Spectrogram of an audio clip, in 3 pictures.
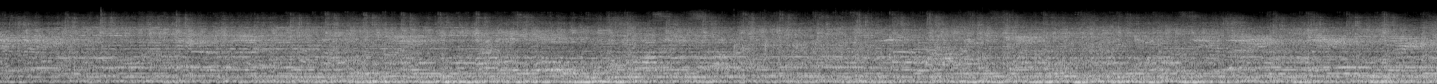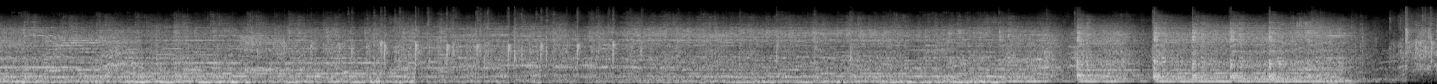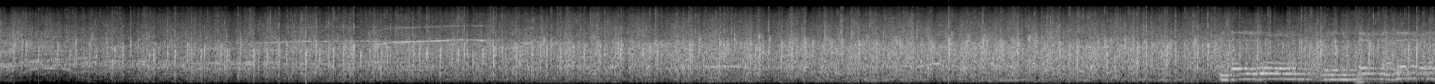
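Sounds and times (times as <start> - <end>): recorded accompaniment music: 0.0 - 28.3
audience applause and cheering: 6.4 - 11.2, 15.4 - 25.9, 27.5 - 43.0
rising whistles: 31.2 - 34.4.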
